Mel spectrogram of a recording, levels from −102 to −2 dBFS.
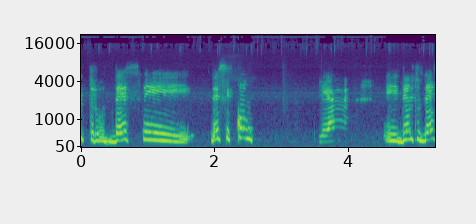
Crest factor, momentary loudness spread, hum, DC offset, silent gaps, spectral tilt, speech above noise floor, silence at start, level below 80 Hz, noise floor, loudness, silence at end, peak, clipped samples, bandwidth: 16 dB; 11 LU; none; under 0.1%; none; -5.5 dB/octave; 38 dB; 0 s; -66 dBFS; -57 dBFS; -20 LUFS; 0 s; -4 dBFS; under 0.1%; 15 kHz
